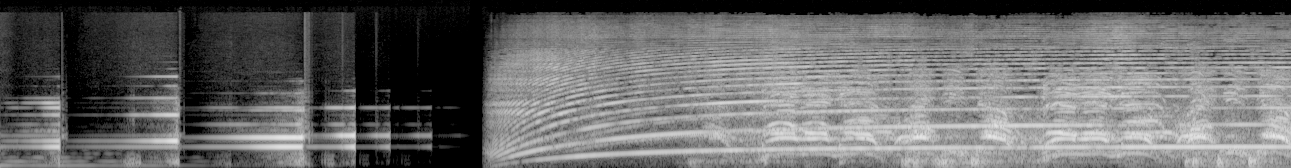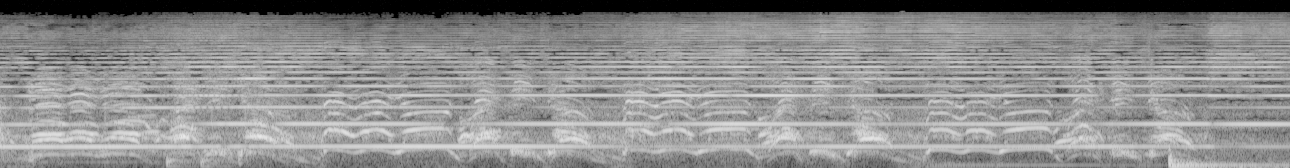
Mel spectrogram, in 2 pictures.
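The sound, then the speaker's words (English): Sirens wail at an Extinction Rebellion protest action among a large crowd with flags. A few short, loud bursts come first, then a siren rises in pitch and holds a steady, warbling tone, with crowd voices underneath. “So close your eyes and imagine you are surrounded by an Extinction Rebellion action. Imagine flags, colours, loads of people. This is what you would hear.”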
